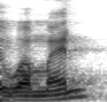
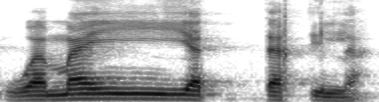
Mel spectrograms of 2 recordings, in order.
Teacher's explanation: Huruf nun ni masuk terus pada huruf ya.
